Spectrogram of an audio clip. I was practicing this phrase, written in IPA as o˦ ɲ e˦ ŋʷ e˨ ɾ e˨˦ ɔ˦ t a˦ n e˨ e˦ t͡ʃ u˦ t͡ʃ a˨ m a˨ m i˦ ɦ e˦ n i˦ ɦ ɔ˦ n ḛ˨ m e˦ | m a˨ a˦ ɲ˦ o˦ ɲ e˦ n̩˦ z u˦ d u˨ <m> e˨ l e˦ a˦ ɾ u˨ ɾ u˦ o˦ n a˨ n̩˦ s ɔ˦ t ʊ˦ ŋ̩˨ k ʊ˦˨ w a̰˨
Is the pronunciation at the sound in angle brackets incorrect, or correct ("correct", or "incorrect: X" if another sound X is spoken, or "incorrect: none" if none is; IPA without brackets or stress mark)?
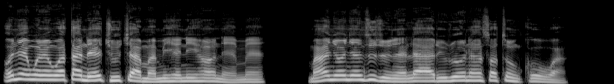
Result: incorrect: n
